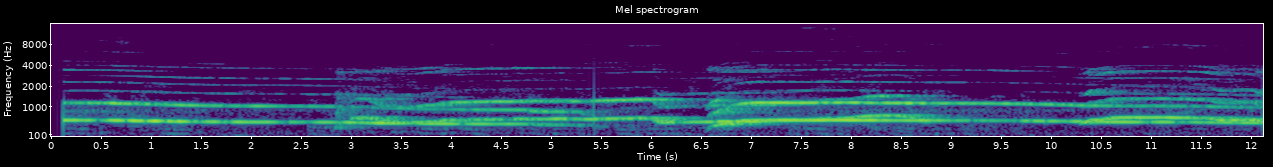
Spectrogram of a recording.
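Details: Two young male New Guinea singing dogs in a conservation program give their morning song, howling together in long, sliding, tonal notes that overlap into an eerie chorus; they sing mostly mornings and evenings.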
